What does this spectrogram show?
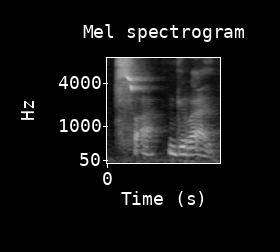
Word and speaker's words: Tsvangirai: A lot of people, a lot of journalists could not pronounce that word, Tsvangirai.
